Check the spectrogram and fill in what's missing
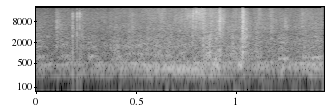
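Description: Pigeons coo in a steady low murmur at a racing-pigeon keeper's loft in Kulgachhia, Bagnan, close and continuous through the brief moment, with no talking.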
